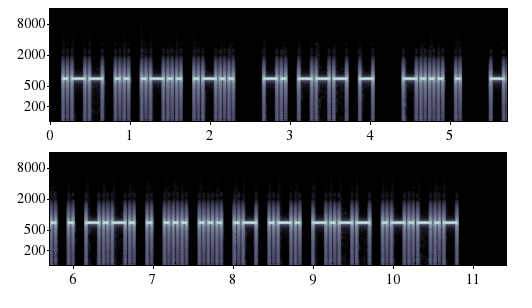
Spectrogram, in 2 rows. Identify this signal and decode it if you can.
Morse code, heard as a keyed tone, about 22 wpm, 700 Hz. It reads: WILL NOT BE NECESSARY.
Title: Sentences from Top 800 Words 22wpm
